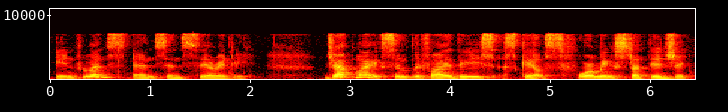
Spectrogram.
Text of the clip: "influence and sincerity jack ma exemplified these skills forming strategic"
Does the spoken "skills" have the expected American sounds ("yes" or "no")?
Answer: no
